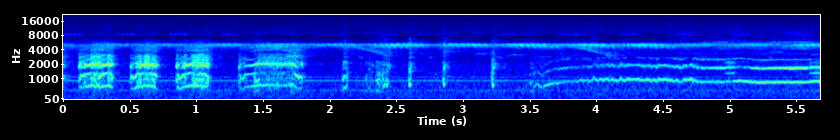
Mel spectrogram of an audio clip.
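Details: Wild red junglefowl drawn in by a decoy during trapping: three loud harmonic bursts in the first two seconds, then a long, drawn-out tonal note, over a steady high insect buzz and scattered bird chirps.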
